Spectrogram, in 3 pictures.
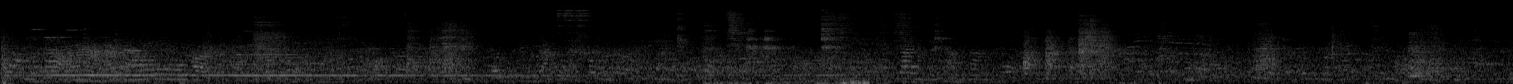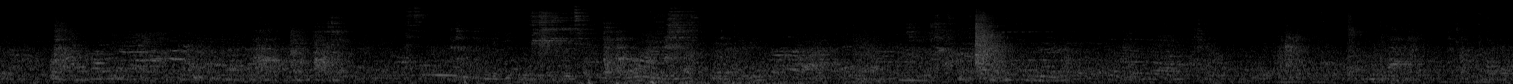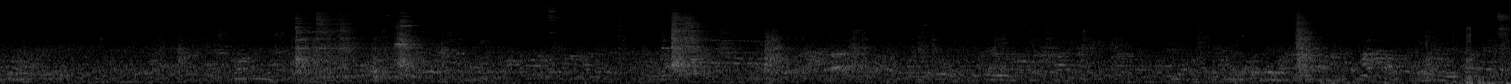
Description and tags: Bangkok Restuarant Dishes Distant Road Noise
Zoom H1 sitting in a restuarant in Central World - noticed a lot of dishes noise so started recording. Back ground drone of city noise - some light conversations.
Ambiance, Atmosphere, Bangkok, Dishes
